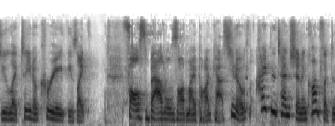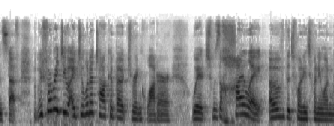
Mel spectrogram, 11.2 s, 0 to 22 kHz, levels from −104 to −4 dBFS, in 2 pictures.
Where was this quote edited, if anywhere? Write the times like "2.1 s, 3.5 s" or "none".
2.0 s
